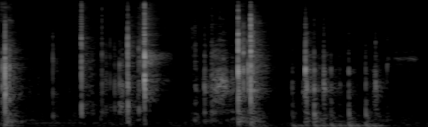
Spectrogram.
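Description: Plastic ink pad cases and clear acrylic stamp blocks being picked up, opened and set down: several sharp clacks and taps with brief scrapes, then a run of small taps near the end.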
